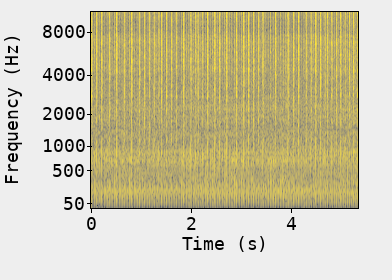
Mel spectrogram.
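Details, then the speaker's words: Bolens riding mower, sat for years, after carburetor cleaning, choke off; single cylinder thumps fast and rough, uneven and sagging, bogging; a new carburetor is needed. "I think that's going to be see how bogging yeah we need a new carburetor"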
